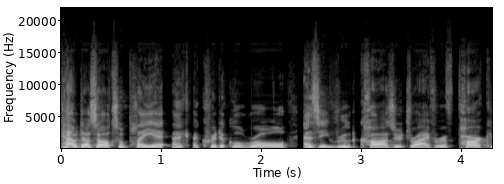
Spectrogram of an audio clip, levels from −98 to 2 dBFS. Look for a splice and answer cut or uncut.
cut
